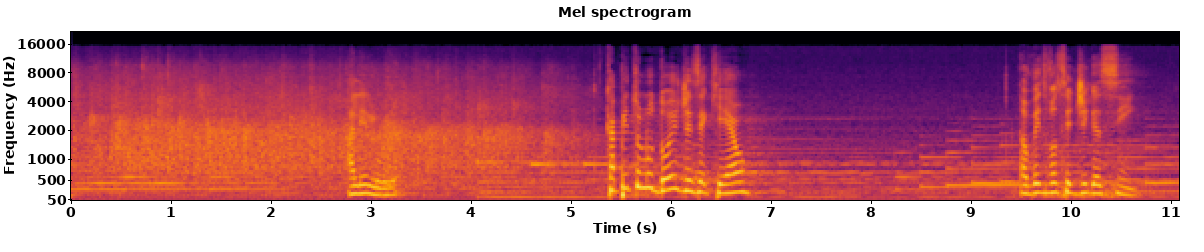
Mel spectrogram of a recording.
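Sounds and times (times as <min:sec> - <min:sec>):
audience applauding: 0:00.0 - 0:05.4
speech: 0:02.8 - 0:03.4, 0:05.4 - 0:06.9, 0:09.5 - 0:10.8.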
